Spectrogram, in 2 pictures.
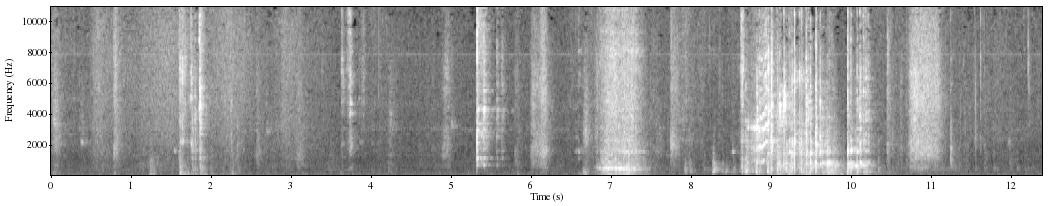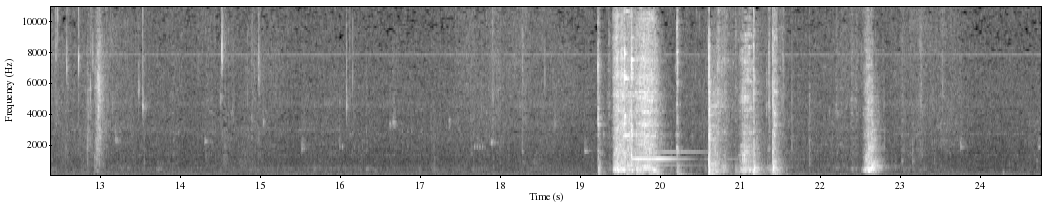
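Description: Steel clutch plates and clutch drums from a Ford 6R80 automatic transmission clinking and clattering against each other and the workbench as they are handled and set down, in a few short clusters with quiet stretches between.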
